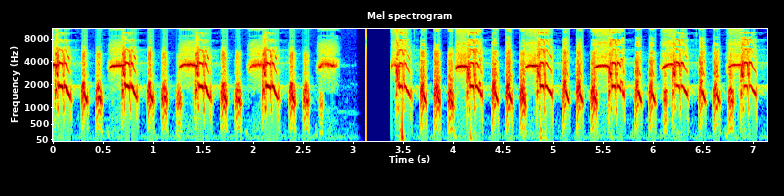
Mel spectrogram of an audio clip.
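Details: Grey francolin (teetar) repeating its loud, ringing call phrases in quick succession, high whistle then downslurred notes, with a short break near the middle before the rhythmic series resumes.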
